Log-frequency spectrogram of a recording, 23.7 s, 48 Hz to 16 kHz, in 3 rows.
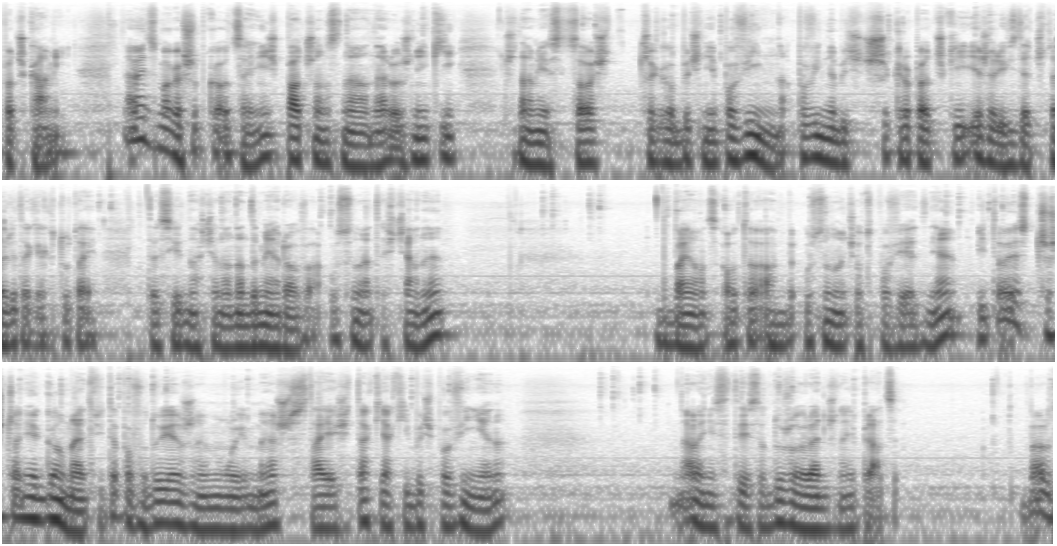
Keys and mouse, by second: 3.1 click, 3.6 x, 7.3 click, 8.1 x, 10.5 x, 12.2 x, 13.1 x, 15.2 x, 16.8 x, 19.0 x, 20.5 x, 21.5 x.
